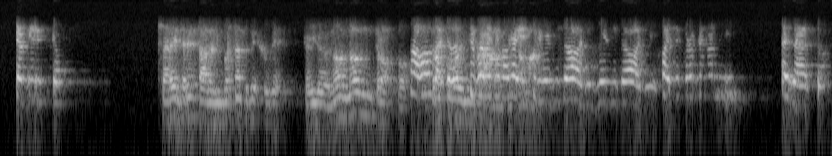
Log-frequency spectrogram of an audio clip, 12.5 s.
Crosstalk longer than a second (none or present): present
